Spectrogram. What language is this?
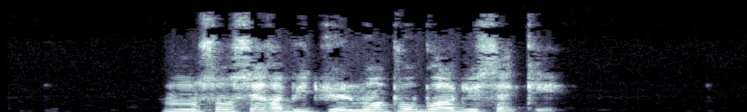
French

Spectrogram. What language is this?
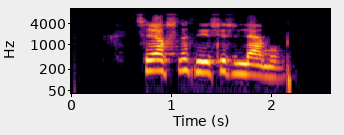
Kabyle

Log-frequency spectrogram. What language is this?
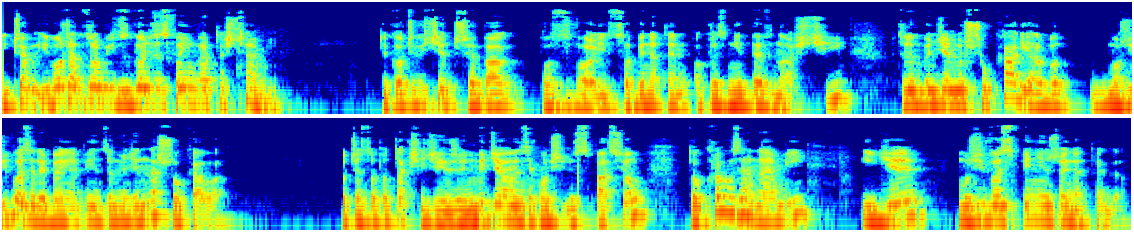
Polish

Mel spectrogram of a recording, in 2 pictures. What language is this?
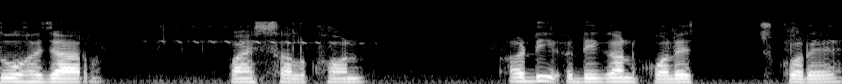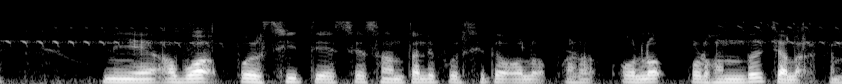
Santali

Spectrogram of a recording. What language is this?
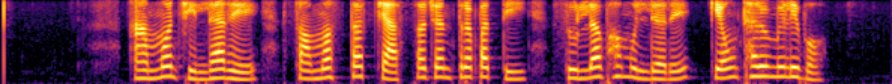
Odia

